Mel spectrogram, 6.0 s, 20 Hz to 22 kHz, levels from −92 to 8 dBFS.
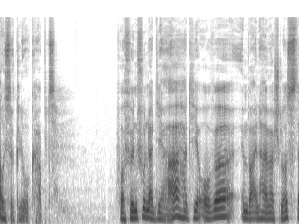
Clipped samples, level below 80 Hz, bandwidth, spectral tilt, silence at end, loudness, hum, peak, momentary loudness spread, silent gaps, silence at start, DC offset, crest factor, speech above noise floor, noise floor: under 0.1%; -54 dBFS; 16 kHz; -5.5 dB/octave; 0 s; -24 LUFS; none; -8 dBFS; 12 LU; none; 0 s; under 0.1%; 18 dB; 42 dB; -65 dBFS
